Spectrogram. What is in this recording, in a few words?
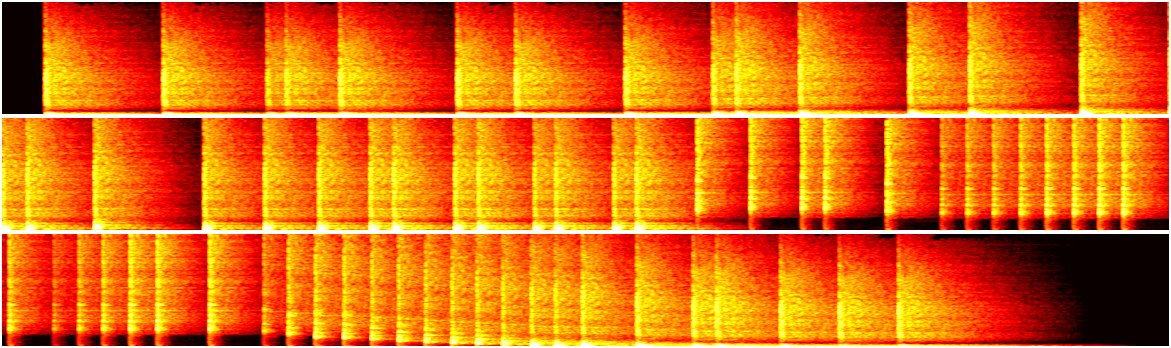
Snare Pitching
